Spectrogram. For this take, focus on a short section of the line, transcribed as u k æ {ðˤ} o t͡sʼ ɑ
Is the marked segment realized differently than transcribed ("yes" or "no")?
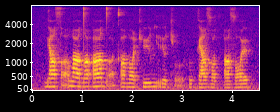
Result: yes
